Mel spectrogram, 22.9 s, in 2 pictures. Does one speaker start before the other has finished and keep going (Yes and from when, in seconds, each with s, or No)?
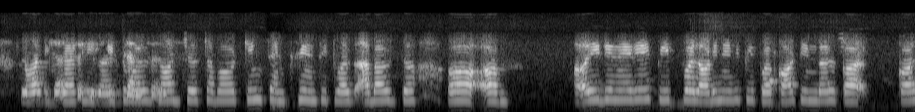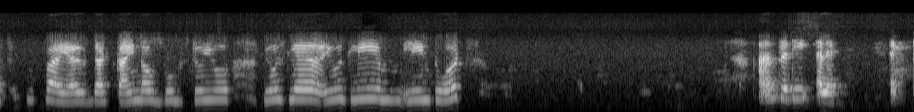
Yes, from 0.6 s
